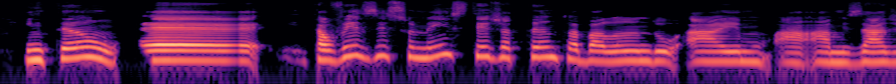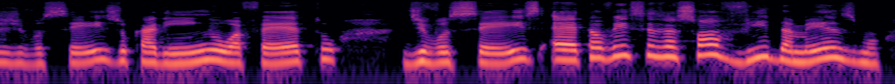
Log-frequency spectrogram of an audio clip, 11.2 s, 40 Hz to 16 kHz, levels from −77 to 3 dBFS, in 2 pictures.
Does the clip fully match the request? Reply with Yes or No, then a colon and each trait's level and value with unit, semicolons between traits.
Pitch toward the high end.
Yes: high, 215 Hz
